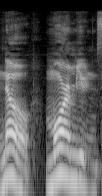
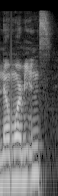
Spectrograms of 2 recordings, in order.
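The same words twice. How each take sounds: First: There is a pause after no. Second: It is said without a pause after no.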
